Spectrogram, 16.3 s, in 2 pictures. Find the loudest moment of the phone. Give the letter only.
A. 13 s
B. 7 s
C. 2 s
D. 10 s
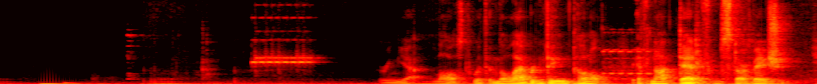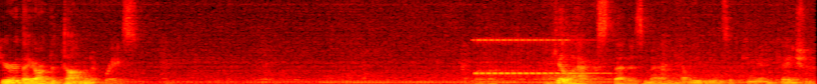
A.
